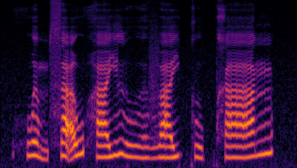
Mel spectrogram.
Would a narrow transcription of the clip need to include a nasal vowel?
no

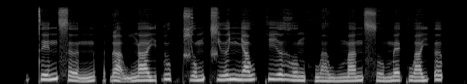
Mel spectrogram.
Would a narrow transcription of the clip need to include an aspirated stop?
no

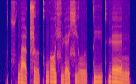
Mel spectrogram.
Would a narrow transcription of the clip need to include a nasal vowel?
no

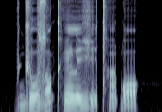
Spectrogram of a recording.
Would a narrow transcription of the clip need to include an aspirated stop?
yes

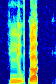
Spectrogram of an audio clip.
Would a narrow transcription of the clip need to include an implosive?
yes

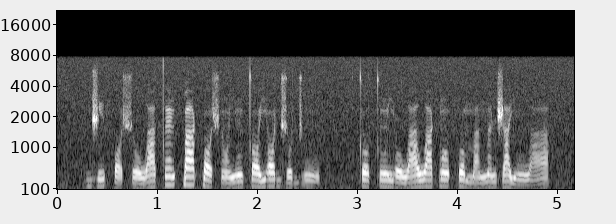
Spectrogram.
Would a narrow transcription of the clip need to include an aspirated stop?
no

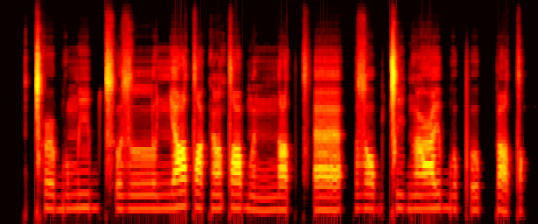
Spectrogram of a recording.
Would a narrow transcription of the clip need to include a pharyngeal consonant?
yes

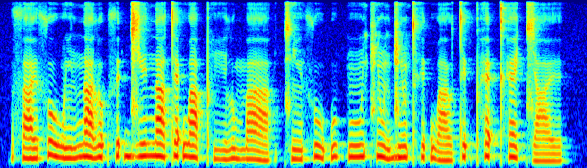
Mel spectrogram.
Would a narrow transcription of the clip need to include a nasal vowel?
yes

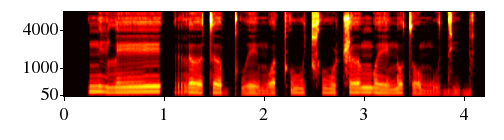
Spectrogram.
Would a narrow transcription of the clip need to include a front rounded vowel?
no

